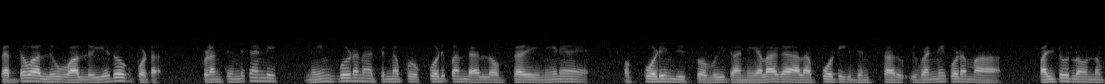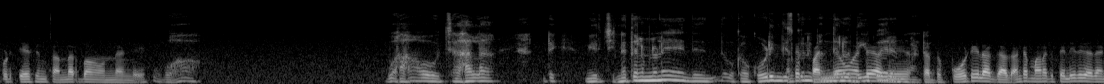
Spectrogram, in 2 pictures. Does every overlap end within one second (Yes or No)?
No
